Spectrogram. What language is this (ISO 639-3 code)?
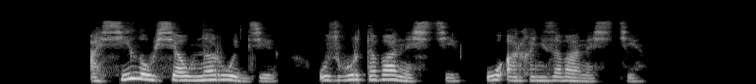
bel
